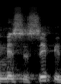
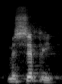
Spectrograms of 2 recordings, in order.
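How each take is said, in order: First: It is said in the usual standard way. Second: It is said in the local regional way. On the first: "They don't even say Mississippi" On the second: "They say Mississippi"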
